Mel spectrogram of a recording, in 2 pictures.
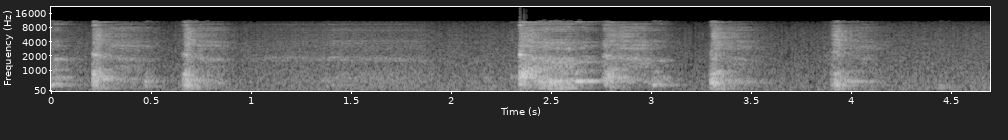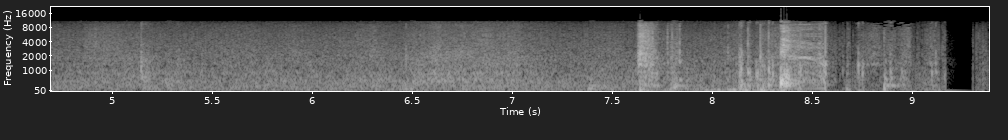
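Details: Deep coughing fit: repeated harsh, deep coughs in bursts over several seconds, with some room noise between.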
